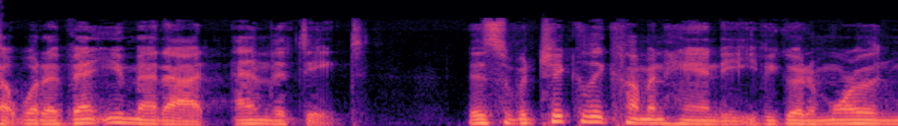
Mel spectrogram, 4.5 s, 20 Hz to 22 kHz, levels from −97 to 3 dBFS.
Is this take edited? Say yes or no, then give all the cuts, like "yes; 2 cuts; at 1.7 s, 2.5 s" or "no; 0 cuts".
no; 0 cuts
